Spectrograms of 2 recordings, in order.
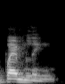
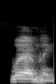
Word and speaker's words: Wormling: A Wemnant. A Wemling. Wormling. Wormling, that's it.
